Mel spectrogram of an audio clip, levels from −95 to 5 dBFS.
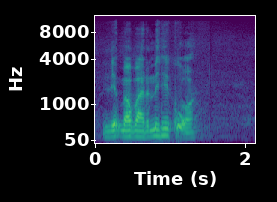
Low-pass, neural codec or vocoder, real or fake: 10.8 kHz; codec, 24 kHz, 1 kbps, SNAC; fake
